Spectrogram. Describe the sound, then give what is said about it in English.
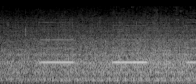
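Reversing beeps from a truck that hauls river water and fish around a dam, evenly spaced high, steady beeps over a loud, constant engine rumble. “Trucks like this one will fill up with thousands of gallons of river water and about 150 fish per load.”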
